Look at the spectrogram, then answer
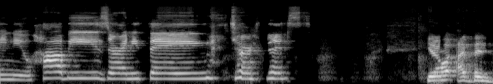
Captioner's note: laughs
